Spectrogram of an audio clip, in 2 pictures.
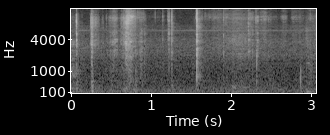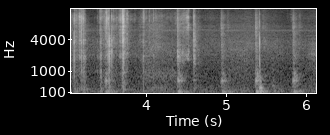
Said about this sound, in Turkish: Makasla küçük bir parça kesiyorum.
